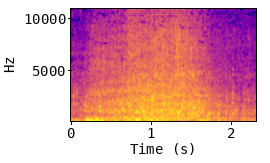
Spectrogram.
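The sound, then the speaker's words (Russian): A steady, broad wash of waves splashing, with a faint low motor hum underneath as a motorboat passes; no one speaks. “Смотри, даже волны зашумели.”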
